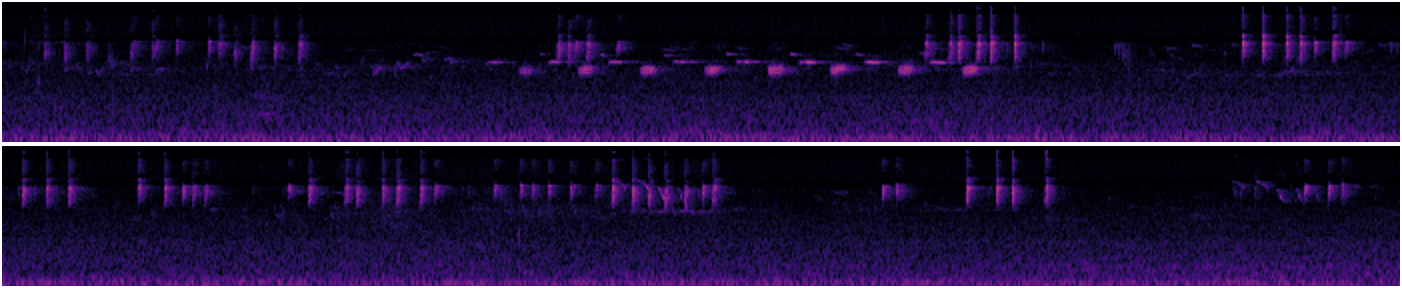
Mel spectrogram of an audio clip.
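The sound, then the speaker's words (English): Several wrens sing against each other in rapid, high-pitched trilling bursts that come and go throughout, fairly faint above a constant low background rumble. “Wrens having a wren off.”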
